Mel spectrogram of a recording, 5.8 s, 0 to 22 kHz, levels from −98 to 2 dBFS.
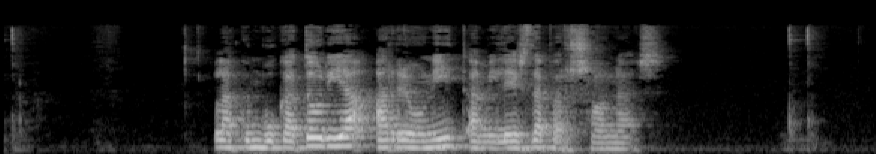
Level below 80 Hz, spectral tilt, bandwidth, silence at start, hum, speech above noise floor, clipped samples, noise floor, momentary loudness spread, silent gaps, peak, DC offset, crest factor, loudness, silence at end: -68 dBFS; -5.5 dB/octave; 11.5 kHz; 1.45 s; none; 51 dB; under 0.1%; -75 dBFS; 20 LU; none; -8 dBFS; under 0.1%; 20 dB; -25 LUFS; 1.45 s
